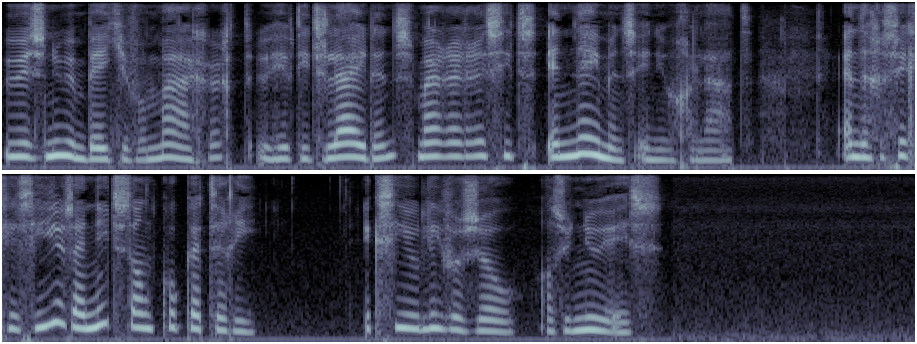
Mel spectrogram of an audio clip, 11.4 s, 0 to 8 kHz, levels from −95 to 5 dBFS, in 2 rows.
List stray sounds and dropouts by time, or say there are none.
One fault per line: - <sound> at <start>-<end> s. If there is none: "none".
none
